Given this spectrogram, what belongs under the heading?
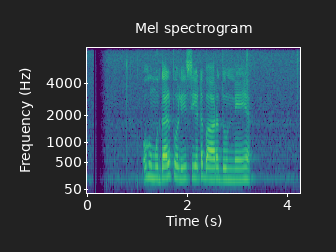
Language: Sinhala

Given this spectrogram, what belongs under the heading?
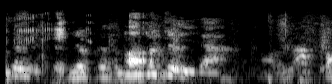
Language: Chinese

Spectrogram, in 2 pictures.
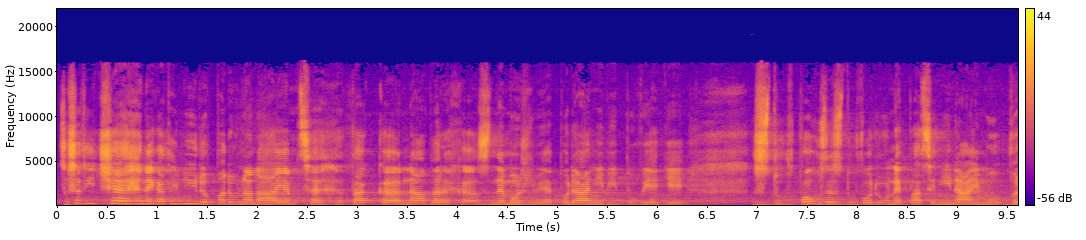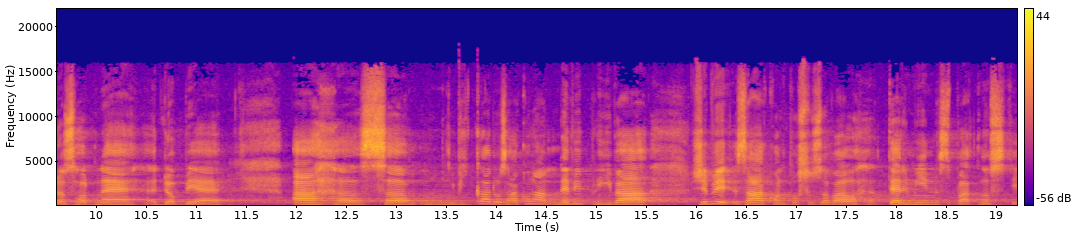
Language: Czech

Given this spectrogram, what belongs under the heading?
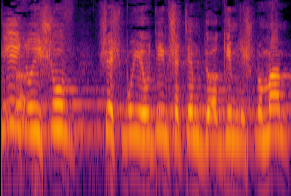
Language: Hebrew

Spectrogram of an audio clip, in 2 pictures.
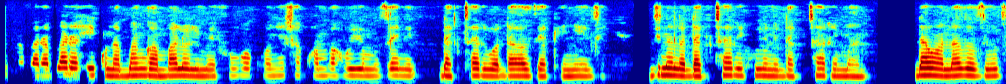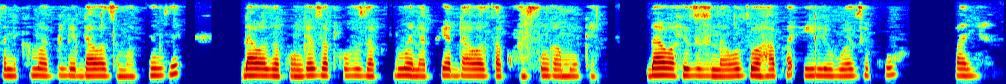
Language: Swahili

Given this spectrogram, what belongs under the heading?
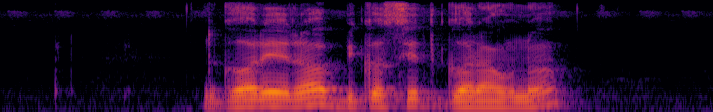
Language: Nepali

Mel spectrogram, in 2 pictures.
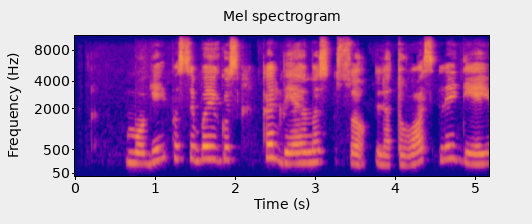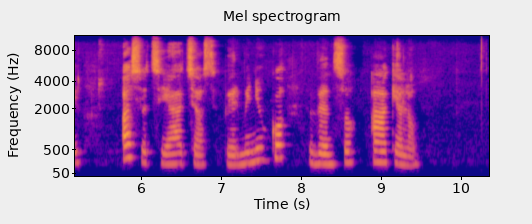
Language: Lithuanian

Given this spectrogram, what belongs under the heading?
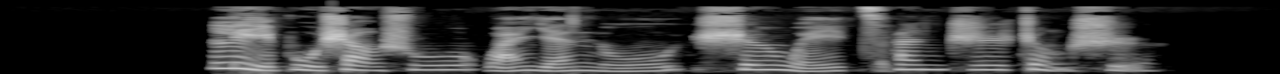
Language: Chinese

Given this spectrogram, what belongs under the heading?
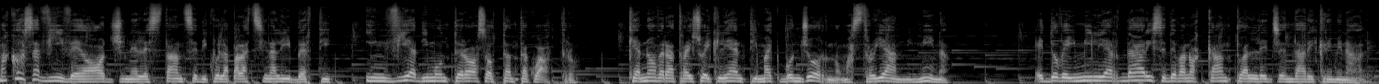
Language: Italian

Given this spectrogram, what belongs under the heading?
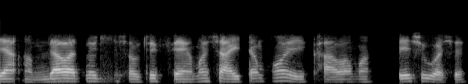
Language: Gujarati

